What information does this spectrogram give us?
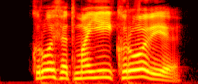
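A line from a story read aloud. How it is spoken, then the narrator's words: Shouted out. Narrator (Russian): выкрикнул Ракхара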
